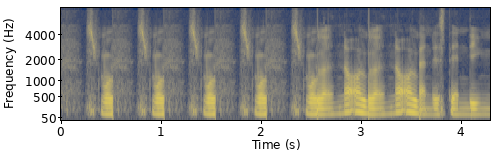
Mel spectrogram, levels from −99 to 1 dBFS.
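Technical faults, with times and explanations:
0.51–2.56 s, repeated buffer: one 512 ms block of speech plays five times in a row, with an abrupt join each time it restarts. Fresh audio failed to arrive in time, so the device kept replaying its last buffer, and the block length fits an 8192-sample buffer. The result is a long stutter in place of roughly two seconds of speech.
3.07–3.58 s, repeated buffer: the same stall happens once more, with a single extra 512 ms replay. That piece is heard twice with a hard seam, and about half a second of speech is lost.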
